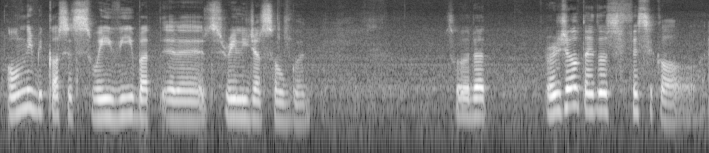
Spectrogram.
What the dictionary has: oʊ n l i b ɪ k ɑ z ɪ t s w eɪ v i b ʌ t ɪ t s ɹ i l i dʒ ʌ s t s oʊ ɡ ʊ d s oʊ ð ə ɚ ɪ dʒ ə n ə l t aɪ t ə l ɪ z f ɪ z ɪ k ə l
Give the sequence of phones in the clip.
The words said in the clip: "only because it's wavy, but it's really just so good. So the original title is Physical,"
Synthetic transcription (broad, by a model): oʊ n l i b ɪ k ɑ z ɪ t s w eɪ v i b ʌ t ɪ t s ɹ i l i dʒ ʌ s t s oʊ ɡ ʊ d s oʊ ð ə ɚ ɪ dʒ ə n ə l t aɪ t ə l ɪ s f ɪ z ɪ k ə l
